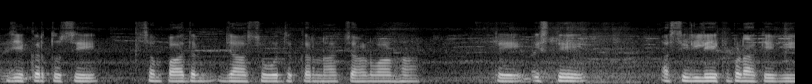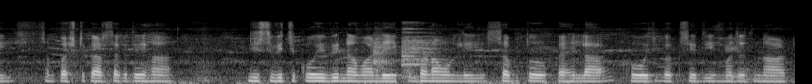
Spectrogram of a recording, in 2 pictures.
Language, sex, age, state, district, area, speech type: Punjabi, male, 18-30, Punjab, Gurdaspur, rural, spontaneous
